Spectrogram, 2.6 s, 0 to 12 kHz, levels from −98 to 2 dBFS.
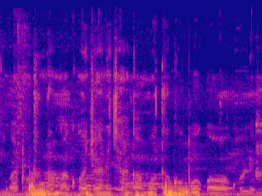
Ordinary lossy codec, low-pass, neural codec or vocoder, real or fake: none; none; none; real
